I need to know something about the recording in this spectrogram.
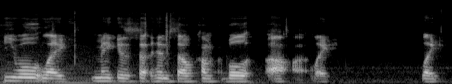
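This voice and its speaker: A man playing a tabletop game, talking fast and excitedly with many restarts. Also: medium pitch, creaky, faint music behind. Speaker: player. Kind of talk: casual tabletop play.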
